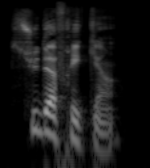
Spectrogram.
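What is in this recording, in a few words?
"sud-africains", French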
